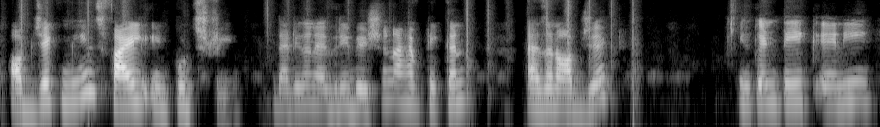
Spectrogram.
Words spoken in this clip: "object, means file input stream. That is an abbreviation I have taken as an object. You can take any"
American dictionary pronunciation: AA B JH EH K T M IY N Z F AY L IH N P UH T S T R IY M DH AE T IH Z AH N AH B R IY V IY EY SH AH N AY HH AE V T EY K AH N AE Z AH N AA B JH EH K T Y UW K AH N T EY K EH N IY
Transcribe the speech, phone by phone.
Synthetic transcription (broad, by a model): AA B JH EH K T M IY N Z F AY L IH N P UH T S T R IY M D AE T IH Z AH N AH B R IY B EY SH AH N AY HH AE V T EY K AH N AE Z AH N AA B JH EH K T Y UW K AH N T EY K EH N IY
